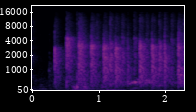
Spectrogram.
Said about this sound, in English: Thank you. Thank you for the pity applause.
